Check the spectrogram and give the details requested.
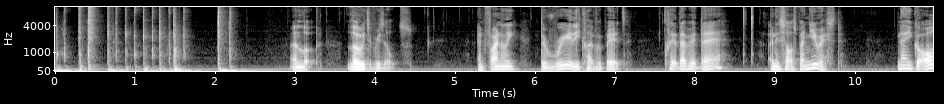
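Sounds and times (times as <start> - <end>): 
typing a search into a computer keyboard: 0.0 - 2.3
speech: 3.0 - 4.5, 5.3 - 9.9, 10.5 - 10.9.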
